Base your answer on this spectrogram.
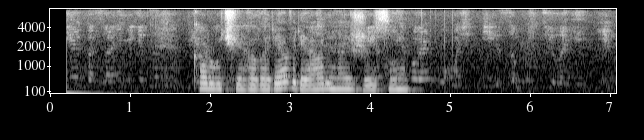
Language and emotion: Russian, sad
